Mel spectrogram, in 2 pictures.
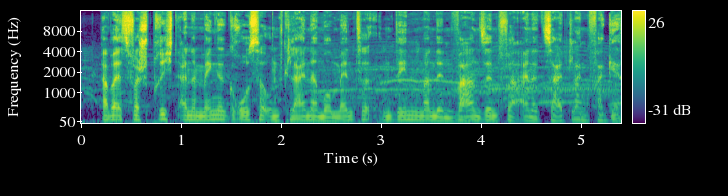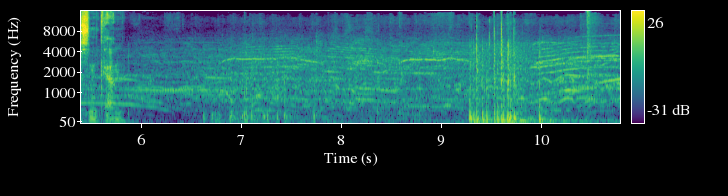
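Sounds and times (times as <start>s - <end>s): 
speech: 0.2s - 6.0s, 6.6s - 7.3s
fireworks exploding over Sydney Harbour: 6.4s - 10.7s.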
